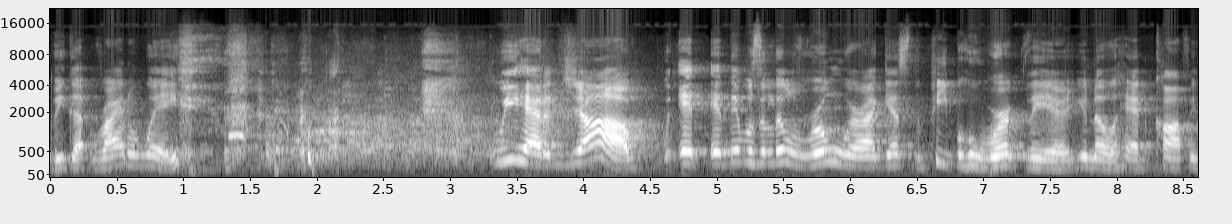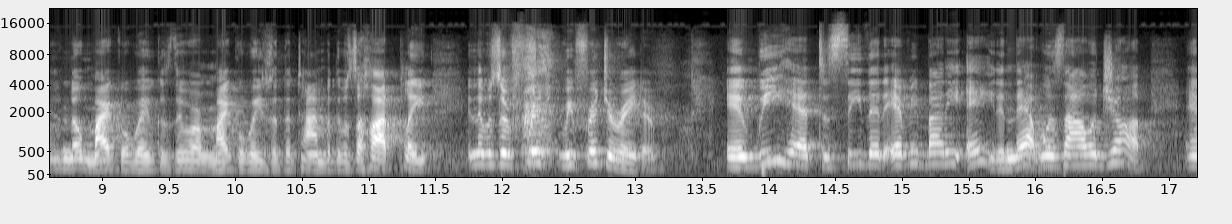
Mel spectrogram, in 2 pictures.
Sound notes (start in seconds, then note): 1.1 laughing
